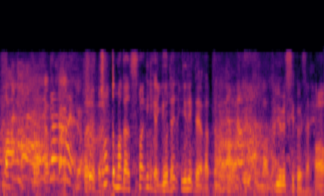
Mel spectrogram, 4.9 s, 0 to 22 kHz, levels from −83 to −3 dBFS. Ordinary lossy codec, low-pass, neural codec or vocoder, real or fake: none; 7.2 kHz; codec, 16 kHz in and 24 kHz out, 1.1 kbps, FireRedTTS-2 codec; fake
